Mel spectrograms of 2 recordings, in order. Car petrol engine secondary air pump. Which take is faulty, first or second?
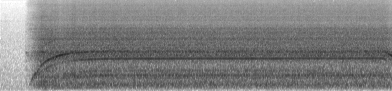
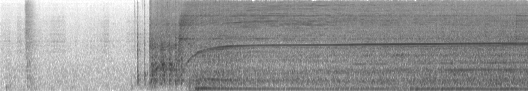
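second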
